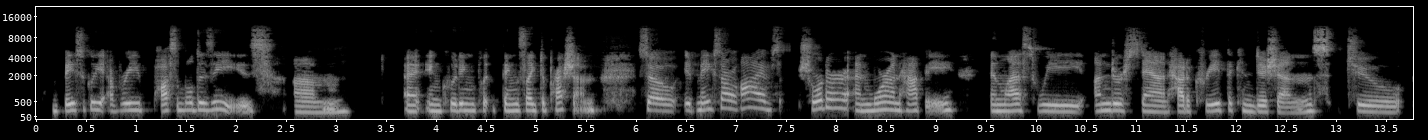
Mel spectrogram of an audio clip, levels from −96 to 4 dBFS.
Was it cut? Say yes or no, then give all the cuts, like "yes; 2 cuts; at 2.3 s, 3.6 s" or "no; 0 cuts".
no; 0 cuts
